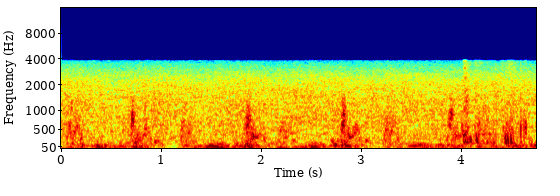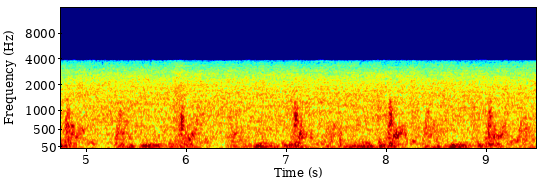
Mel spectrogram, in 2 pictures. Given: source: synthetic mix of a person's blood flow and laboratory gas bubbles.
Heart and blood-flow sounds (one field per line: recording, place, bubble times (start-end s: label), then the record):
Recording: Doppler ultrasound of blood flow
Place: precordium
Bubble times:
3.99-4.69 s: bubbles
From the record:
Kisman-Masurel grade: 223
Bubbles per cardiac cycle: several, 3 to 8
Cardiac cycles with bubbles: 10 to 50%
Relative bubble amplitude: loud (0.450 to 0.775)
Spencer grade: 2 (many but less than half of the cardiac periods contain bubble signals, singularly or in groups)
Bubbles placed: only in the low amplitude regions of the cardiac cycle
